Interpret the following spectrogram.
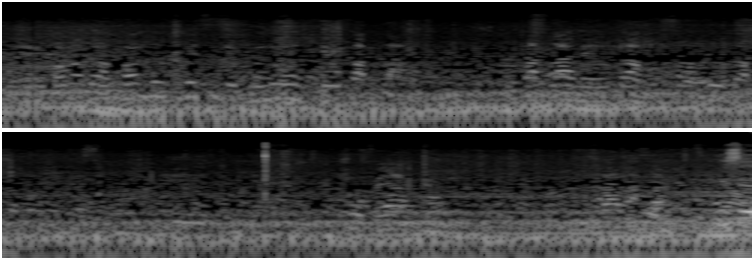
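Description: A steady low engine rumble from a running vehicle, under indistinct men's voices.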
